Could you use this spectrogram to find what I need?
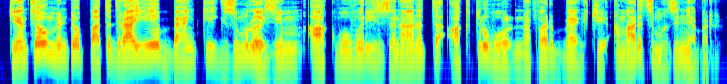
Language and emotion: Kashmiri, neutral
